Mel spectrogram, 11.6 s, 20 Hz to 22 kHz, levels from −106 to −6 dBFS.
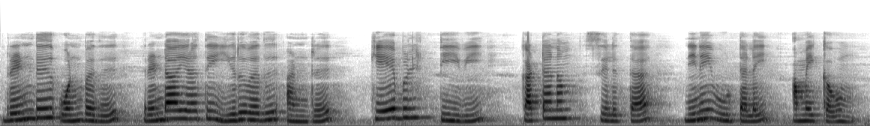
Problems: none marked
